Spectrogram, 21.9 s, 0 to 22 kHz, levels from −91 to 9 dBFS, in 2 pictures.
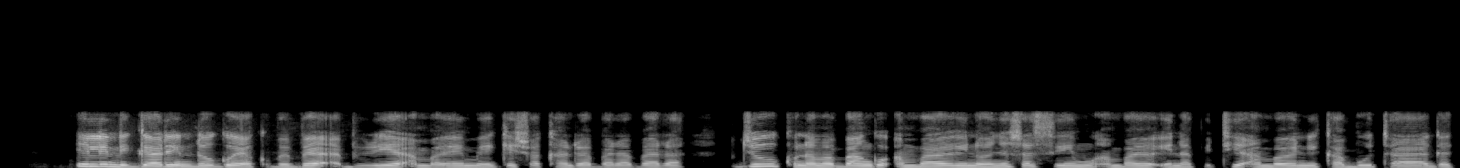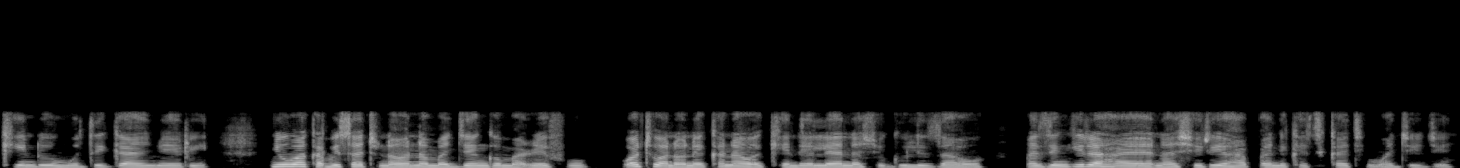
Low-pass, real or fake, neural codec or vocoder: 7.2 kHz; fake; vocoder, 22.05 kHz, 80 mel bands, Vocos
